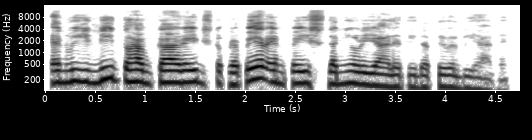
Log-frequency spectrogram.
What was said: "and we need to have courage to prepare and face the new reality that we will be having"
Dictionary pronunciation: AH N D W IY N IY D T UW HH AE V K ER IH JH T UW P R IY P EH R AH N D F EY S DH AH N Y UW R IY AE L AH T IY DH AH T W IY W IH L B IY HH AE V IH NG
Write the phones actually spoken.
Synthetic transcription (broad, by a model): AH N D W IY N IY D T UW HH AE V K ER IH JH T UW P R IY P EH R AH N D P EY S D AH N Y UW R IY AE L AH T IY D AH T W IY W IH L B IY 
